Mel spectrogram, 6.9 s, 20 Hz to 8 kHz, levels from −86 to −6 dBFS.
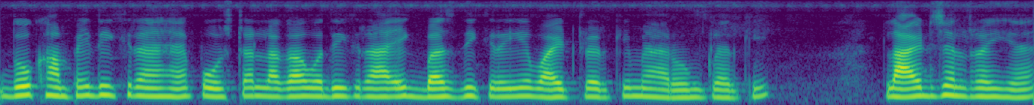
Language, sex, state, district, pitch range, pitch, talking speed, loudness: Hindi, female, Chhattisgarh, Bilaspur, 180-195 Hz, 185 Hz, 235 wpm, -20 LUFS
